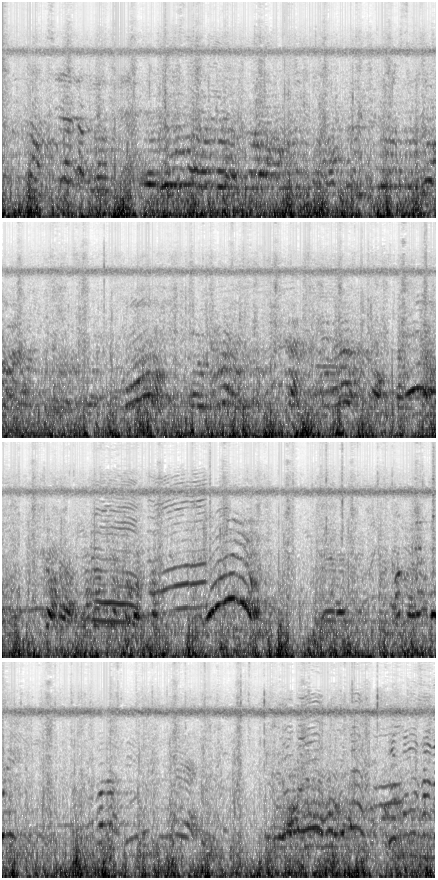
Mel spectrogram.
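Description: Running footsteps pound steadily on a track.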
